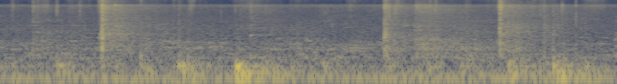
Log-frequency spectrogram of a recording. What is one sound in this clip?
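A badminton racket strikes a shuttlecock with sharp pops.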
